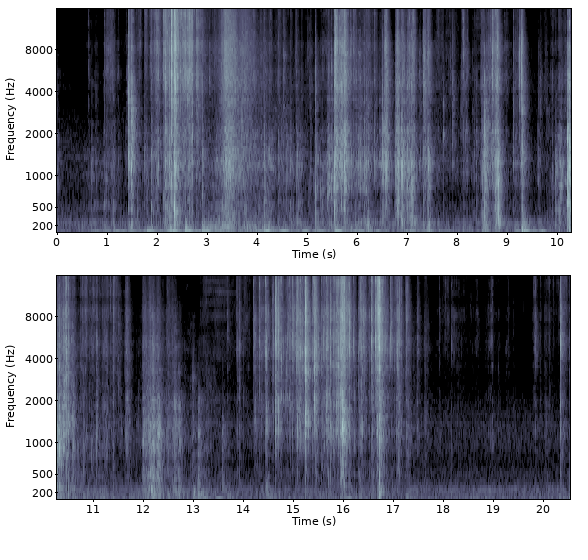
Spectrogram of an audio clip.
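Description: Upper Deck hockey card box being opened by hand: plastic wrap and foil packs crinkling and cardboard tearing, in irregular rustling bursts that thin out near the end.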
